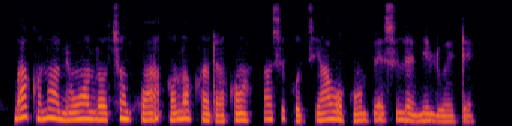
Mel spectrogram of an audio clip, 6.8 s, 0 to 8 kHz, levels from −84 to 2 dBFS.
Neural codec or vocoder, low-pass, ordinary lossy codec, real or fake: codec, 16 kHz, 4 kbps, FunCodec, trained on Chinese and English, 50 frames a second; 7.2 kHz; none; fake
